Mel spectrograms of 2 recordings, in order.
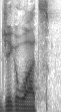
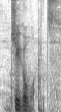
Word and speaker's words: gigawatts: So apparently I didn't know this either, that gigawatts and gigawatts are both acceptable pronunciations of the word. Apparently it is gigawatts, but scientists, and that was something that Christopher Lloyd had researched, scientists prefer to use gigawatts.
